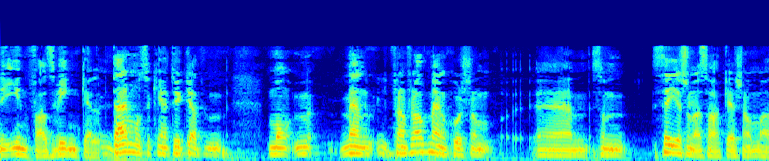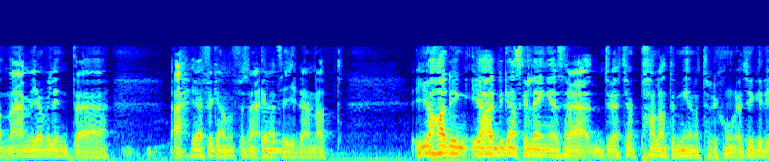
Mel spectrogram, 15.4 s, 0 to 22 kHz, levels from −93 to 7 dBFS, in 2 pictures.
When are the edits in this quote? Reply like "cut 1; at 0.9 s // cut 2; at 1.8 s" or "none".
cut 1; at 1.0 s // cut 2; at 10.3 s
